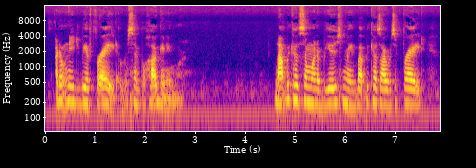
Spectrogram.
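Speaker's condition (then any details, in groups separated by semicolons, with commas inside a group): Cerebral palsy; walks flat-footed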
